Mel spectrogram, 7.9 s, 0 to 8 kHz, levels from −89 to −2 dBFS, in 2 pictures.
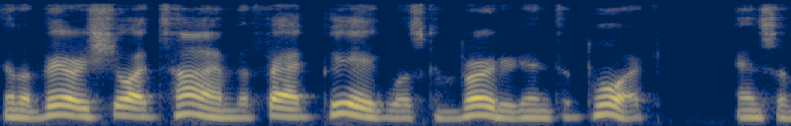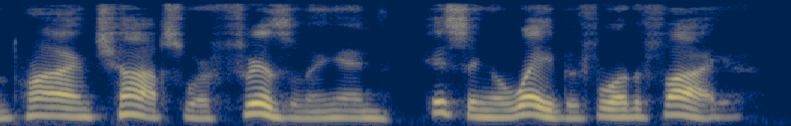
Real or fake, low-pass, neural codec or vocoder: fake; 7.2 kHz; autoencoder, 48 kHz, 32 numbers a frame, DAC-VAE, trained on Japanese speech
